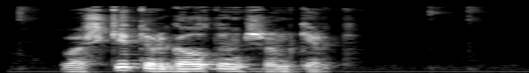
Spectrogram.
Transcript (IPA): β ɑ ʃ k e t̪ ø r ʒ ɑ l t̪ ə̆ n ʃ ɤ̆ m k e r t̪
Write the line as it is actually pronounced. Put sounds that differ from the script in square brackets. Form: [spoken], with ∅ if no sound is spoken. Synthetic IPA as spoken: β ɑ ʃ k e t̪ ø r [ɣ] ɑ l t̪ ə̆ n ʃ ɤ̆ m k e r t̪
